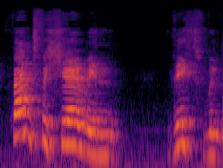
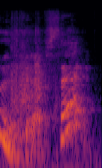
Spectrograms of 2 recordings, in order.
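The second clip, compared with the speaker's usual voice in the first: ordinary delivery, nothing marked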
